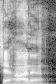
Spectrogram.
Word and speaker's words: Shehxana: So we have, it's Shehxana. Shehxana. Oh, I said it right. You did. You did say it Yes, right. and you said it better with the accent, though. It sounded Shehxana.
